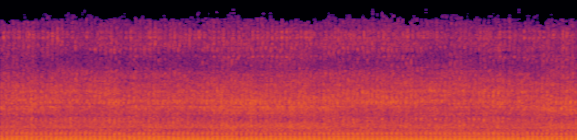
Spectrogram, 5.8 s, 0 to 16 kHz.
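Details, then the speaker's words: 1973 Giant Vac walk-behind leaf blower with a Briggs & Stratton single-cylinder engine, revived from seized: steady, even chug of about three beats a second that never climbs to a full-throttle howl. Still not reaching full throttle. "I'd say that made pretty light work of uh making a pretty small pile but I still don't think it's getting up to full throttle"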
